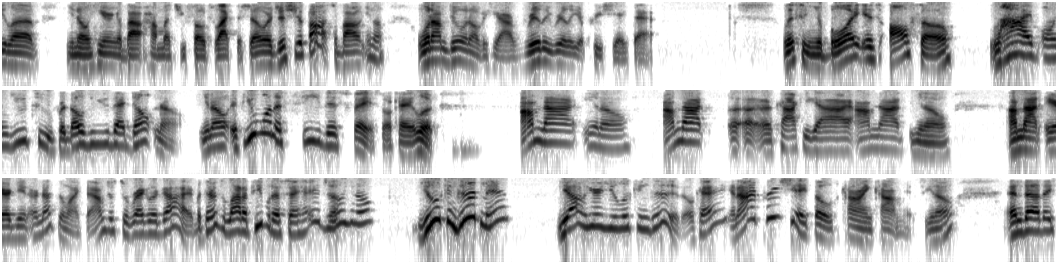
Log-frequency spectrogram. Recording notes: I also take live callers!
